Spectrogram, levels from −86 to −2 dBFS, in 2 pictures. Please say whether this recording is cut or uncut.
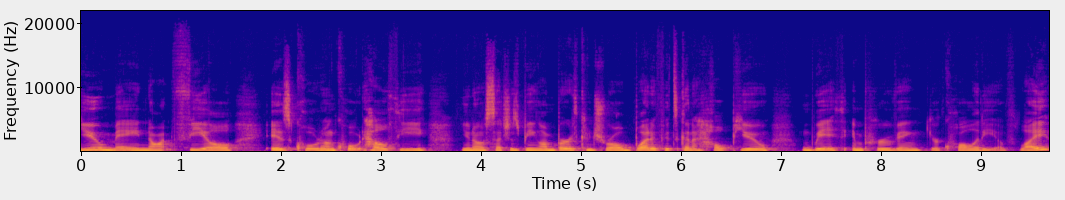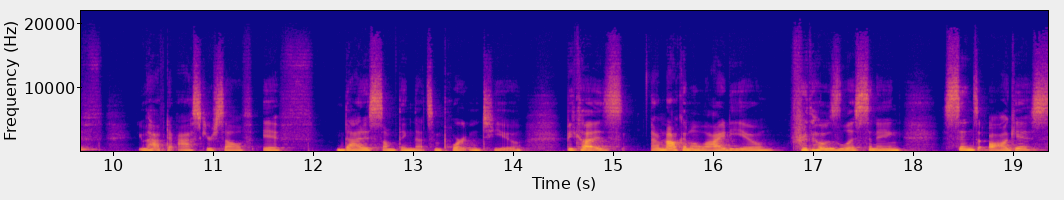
uncut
